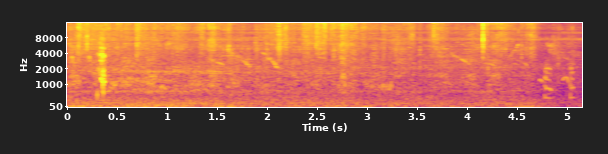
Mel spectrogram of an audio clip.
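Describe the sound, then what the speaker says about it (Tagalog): Rhode Island chickens, a mix with native Bisaya stock, cluck in short scattered bursts on a morning farm, with a sharper call near the start and steady low background rumble throughout. "Ito yung mga manok natin, oh."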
